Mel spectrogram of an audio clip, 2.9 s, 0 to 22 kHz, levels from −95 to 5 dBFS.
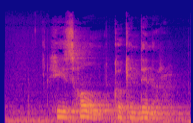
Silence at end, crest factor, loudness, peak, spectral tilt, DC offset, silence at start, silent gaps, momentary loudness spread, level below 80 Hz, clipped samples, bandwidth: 0 s; 18 dB; -27 LUFS; -10 dBFS; -5 dB/octave; under 0.1%; 0.1 s; none; 20 LU; -44 dBFS; under 0.1%; 15.5 kHz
